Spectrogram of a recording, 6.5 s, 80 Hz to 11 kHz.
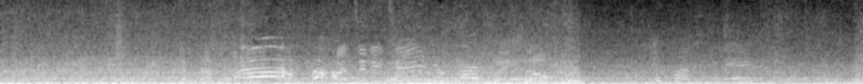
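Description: Class 55 Deltic locomotive's Napier Deltic two-stroke diesel engines running with a steady low drone as it moves through a level crossing.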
